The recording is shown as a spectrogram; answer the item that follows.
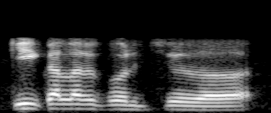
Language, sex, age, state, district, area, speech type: Bengali, male, 18-30, West Bengal, Darjeeling, urban, conversation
